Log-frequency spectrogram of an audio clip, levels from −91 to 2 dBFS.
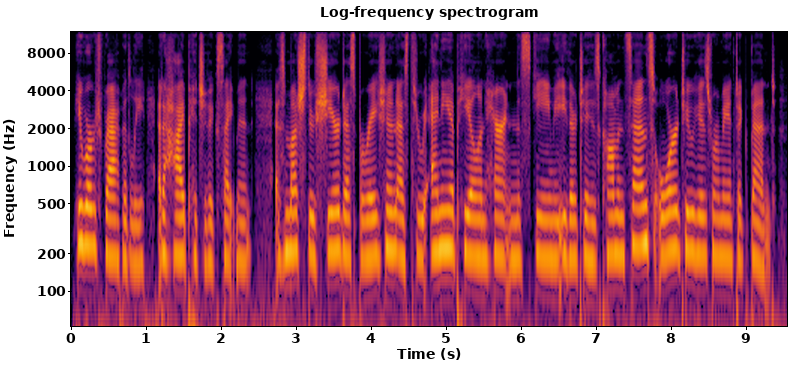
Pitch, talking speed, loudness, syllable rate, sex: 190 Hz, 195 wpm, -20 LUFS, 5.8 syllables/s, female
